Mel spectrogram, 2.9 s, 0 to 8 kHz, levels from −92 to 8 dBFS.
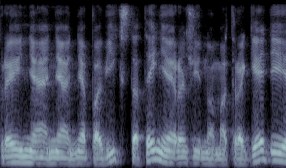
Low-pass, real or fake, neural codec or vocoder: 7.2 kHz; real; none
